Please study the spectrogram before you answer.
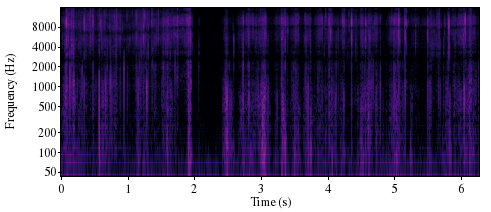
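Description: A small paintbrush strokes clear plastic cling film wrapped over a microphone grille, making dense crinkling, rustling brush strokes with close, low-heavy thumps. Most of the sound sits in the low end with sharp crackles on top, and a brief lull near the two-second mark before the steady brushing resumes.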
